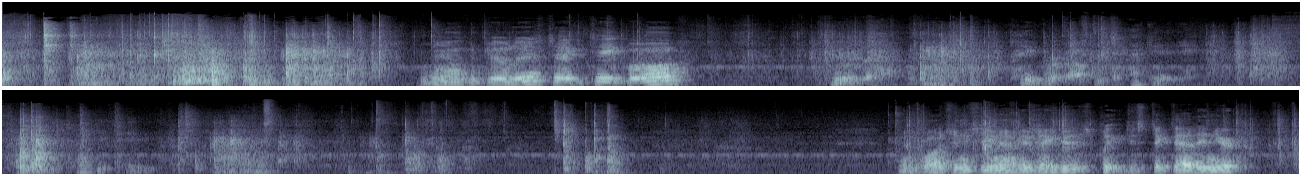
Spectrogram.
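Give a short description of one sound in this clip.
Plastic sheeting crinkles and rustles as it is handled.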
